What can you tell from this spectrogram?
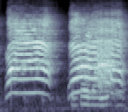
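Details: Goat during castration, bleating twice in quick succession: two loud, drawn-out, nasal bleats, each about half a second long, the second slightly harsher and wavering.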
